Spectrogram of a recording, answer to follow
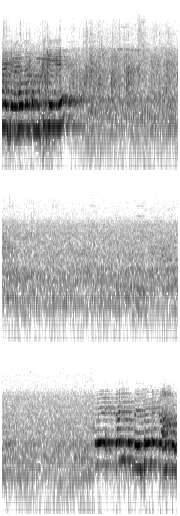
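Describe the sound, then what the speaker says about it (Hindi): Loud applause at a community event in Hardoi for the Jai Bhola committee, a dense burst of clapping that swells and slowly fades, framed by an amplified voice on a PA before and after. "जोरदार तालियां हो जाए जय भोला समिति के लिए।"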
